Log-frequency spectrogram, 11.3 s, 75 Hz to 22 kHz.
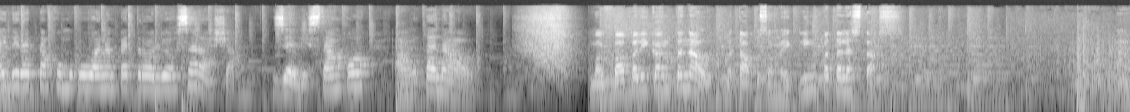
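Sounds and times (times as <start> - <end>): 
speech: 0.1 - 9.2
thunder rumbling in a thunderstorm: 10.6 - 11.2.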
